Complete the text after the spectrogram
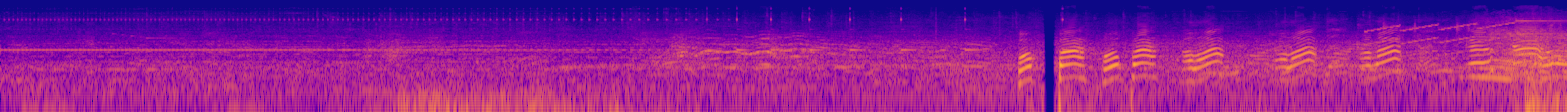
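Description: A prize wheel spins with rapid ticking.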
